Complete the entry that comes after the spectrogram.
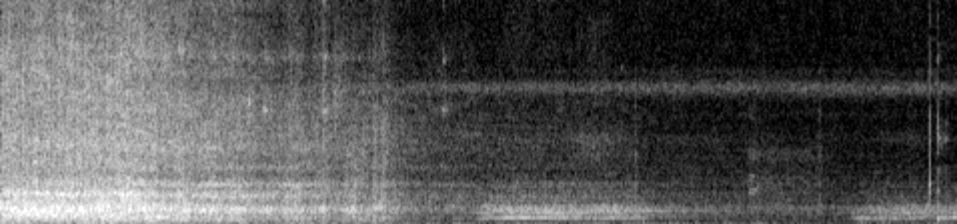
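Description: NJ Transit commuter train passing through at speed, its rushing wheel-and-rail noise fading away over the first four seconds. Then a multi-note train horn sounds twice, once about five seconds in for over a second and again near the end.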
